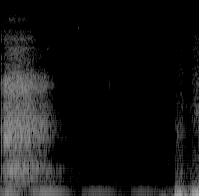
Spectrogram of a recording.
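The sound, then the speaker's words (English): A single breathy yawn trails off into a long sighing exhale, followed by near silence and then a brief rustle of breath at the end. No one speaks. “I yawned, yeah.”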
